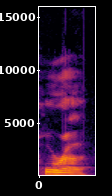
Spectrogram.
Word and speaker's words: Hora: Or is it rather that Hora, as now they call her, the first syllable pronounced long, being a kind of an active and busy goddess, very circumspect and careful.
